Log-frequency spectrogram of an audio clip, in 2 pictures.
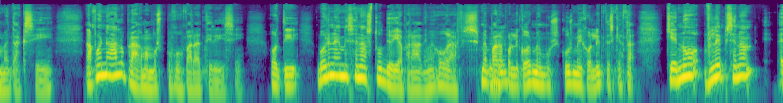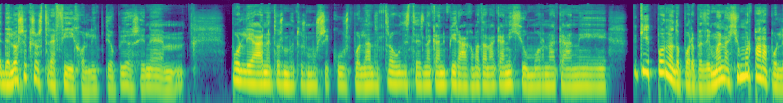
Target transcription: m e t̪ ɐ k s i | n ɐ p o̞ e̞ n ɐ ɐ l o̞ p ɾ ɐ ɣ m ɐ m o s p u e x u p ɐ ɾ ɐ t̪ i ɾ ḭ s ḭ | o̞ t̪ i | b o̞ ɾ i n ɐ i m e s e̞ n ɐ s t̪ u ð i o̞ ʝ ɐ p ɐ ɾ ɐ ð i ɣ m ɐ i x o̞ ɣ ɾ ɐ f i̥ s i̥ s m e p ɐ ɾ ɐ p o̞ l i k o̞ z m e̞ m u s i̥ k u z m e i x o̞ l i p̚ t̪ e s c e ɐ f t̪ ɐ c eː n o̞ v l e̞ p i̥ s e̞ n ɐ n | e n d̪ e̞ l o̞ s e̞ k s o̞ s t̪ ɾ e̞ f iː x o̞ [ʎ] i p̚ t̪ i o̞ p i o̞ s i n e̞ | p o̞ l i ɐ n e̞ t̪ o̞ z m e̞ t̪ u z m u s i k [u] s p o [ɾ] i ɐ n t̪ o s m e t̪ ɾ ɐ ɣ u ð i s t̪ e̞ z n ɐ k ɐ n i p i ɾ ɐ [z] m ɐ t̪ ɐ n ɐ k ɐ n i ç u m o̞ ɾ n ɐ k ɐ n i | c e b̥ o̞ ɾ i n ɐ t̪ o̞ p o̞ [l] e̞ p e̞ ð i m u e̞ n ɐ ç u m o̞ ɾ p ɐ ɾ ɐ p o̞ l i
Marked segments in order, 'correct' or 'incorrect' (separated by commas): incorrect, correct, incorrect, incorrect, incorrect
